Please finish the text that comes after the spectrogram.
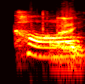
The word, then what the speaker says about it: Cawrl: And is that spelled like CAWRL? Carl.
